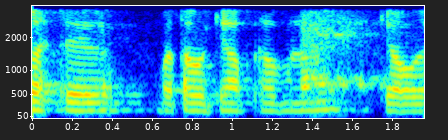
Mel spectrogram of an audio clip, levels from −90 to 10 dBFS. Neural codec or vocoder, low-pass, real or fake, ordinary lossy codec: vocoder, 44.1 kHz, 128 mel bands every 256 samples, BigVGAN v2; 3.6 kHz; fake; none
